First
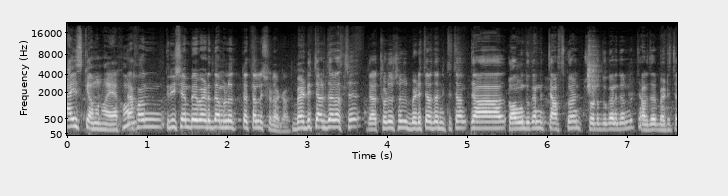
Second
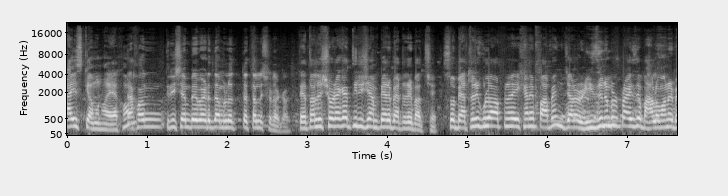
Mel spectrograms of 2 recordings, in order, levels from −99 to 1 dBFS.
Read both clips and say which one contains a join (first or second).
first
